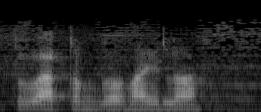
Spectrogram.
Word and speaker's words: Tua Tagovailoa: Resulta que sí es Tua Tagovailoa.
